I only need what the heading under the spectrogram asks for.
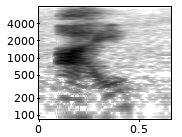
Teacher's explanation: And its phonetic transcription, it's like this I. Here, we don't have any consonant sound. We have only one vowel sound, in fact, one diphthong, that's I. We call it a syllable.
